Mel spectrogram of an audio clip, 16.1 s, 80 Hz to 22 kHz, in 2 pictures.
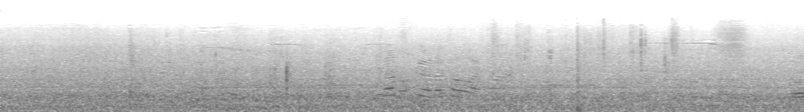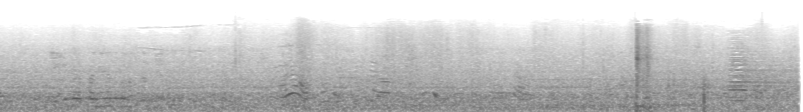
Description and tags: At a hot dog stand in New York City recorded with DS-40 and edited in Wavosaur.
